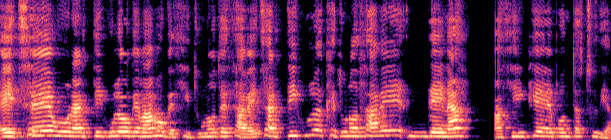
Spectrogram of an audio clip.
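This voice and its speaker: Fairly high in pitch, a woman with an Andalusian accent talks at a fairly quick pace with hardly any pauses and fairly even intonation. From Andalusia, Spain. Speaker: lawyer and exam-prep teacher. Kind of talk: lecture. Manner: casual, conversational.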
